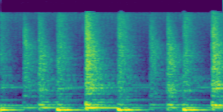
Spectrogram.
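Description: Large frame drum played on its own in a slow, uneven rhythm: about six deep strokes, each ringing on.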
